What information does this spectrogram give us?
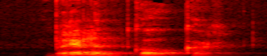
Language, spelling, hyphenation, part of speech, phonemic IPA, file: Dutch, brillenkoker, bril‧len‧ko‧ker, noun, /ˈbri.lə(n)ˌkoː.kər/, Nl-brillenkoker.ogg
- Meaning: spectacle case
